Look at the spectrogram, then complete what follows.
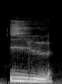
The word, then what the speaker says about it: ils: So you can notice that even if you've got this S at the end, and then here you don't have anything, well, you pronounce them the same way, okay? Il, singular form, il, plural form, okay?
